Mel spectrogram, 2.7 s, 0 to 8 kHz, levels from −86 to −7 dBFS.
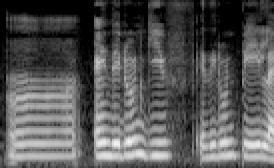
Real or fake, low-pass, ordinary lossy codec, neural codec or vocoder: real; none; none; none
